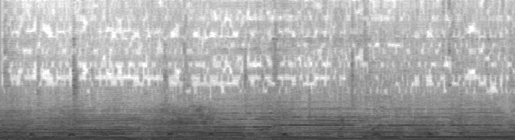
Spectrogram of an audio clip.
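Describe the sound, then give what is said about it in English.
Many cattle moo and low over one another in a dense, continuous chorus, loud, with a steady rustle of hooves and movement underneath, as ranchers guide the herd and the cattle squeeze into a pen. “The cattle squeeze into the pen.”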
